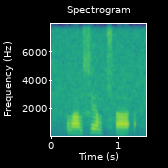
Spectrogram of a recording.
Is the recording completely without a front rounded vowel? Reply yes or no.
yes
